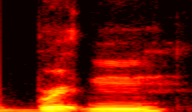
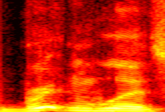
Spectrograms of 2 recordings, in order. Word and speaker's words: Bretton Woods: The Britain, what's the name of that thing again?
